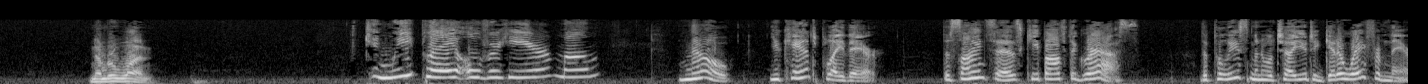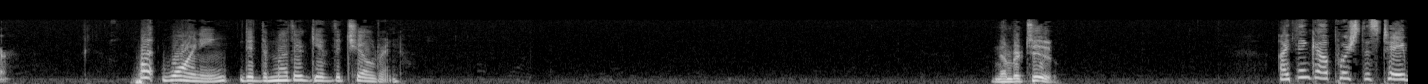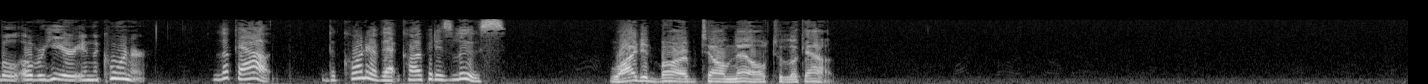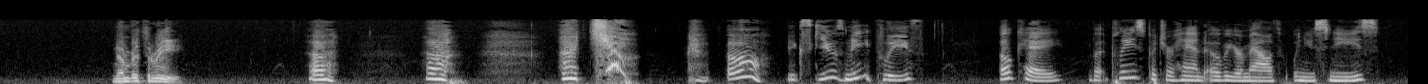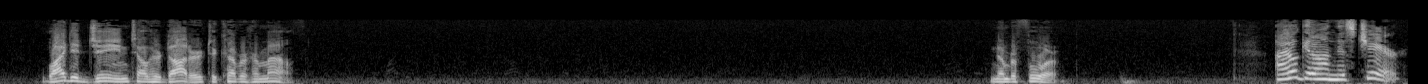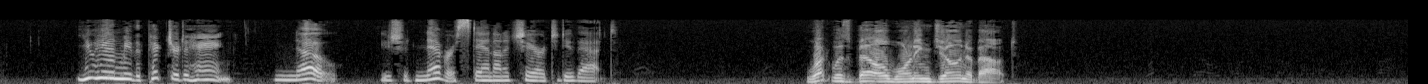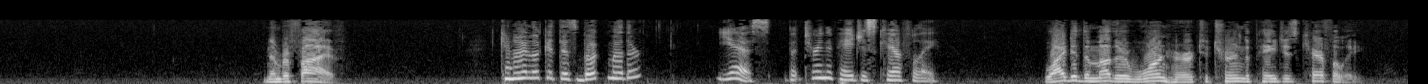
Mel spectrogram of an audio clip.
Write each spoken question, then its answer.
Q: What warning did the mother give the children?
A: The mother warned the child to stay off the grass.

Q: Why did Barb tell Nell to look out?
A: Barb told Nell to look out so she wouldn't catch her heel in the carpet.

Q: What was Belle warning Joan about?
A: Belle was warning Joan about the danger of falling from a chair.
